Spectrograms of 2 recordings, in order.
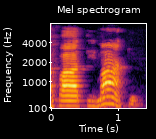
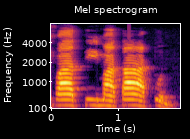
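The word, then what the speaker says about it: فاطمات: Maka jadinya Fatimatun. Tak marbutahnya ini dibuang dulu. Baru benar. Kalau dia tak dibuang, tak marbutahnya tak dibuang, maka bacanya salah. Menjadi Fatimatatun. Itu salah.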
